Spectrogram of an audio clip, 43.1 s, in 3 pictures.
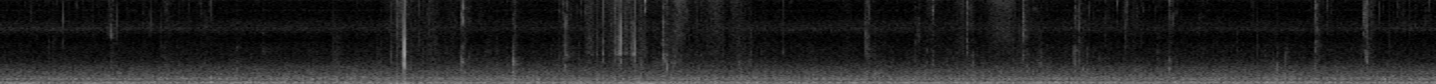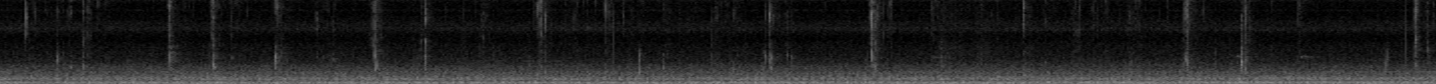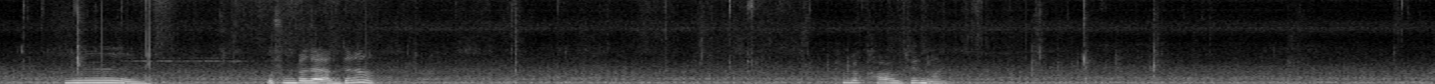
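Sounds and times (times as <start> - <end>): steady low hum: 0.0 - 43.0
person chewing: 3.3 - 7.9, 8.5 - 27.5, 28.2 - 31.4, 32.4 - 37.1, 38.2 - 42.0, 42.6 - 43.0
person speaking: 31.4 - 32.6, 37.1 - 38.3.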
